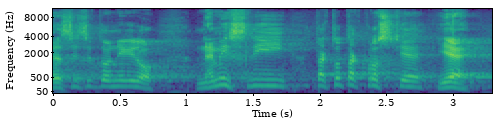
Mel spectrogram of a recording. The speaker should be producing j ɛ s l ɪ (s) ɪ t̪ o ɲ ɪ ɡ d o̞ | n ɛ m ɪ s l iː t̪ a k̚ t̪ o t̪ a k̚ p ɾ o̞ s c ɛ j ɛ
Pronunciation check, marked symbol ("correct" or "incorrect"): correct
